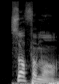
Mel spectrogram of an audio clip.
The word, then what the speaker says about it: sophomore: Sophomore, exactly. No, 3 syllables. It's not sophomore.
